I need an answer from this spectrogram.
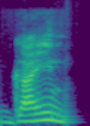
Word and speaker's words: Gine: Just to please do my pronunciation would be Gine. Gine, fine line time source.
